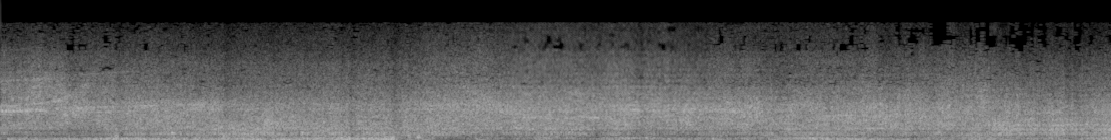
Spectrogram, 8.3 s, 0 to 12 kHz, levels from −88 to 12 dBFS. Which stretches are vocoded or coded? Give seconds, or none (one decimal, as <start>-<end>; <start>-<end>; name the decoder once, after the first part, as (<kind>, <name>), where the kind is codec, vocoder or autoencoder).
3.8-5.3 (vocoder, Vocos)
